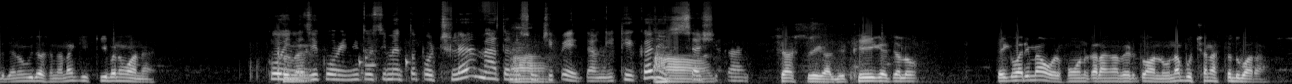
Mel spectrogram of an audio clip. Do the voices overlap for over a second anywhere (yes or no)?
no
